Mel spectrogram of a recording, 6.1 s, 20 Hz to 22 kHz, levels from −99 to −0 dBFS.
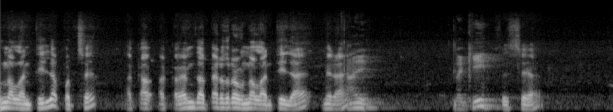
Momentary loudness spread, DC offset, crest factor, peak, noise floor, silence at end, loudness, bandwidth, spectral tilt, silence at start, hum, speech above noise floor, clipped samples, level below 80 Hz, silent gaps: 15 LU; under 0.1%; 20 dB; -16 dBFS; -70 dBFS; 0.75 s; -35 LUFS; 15 kHz; -6 dB/octave; 0 s; none; 36 dB; under 0.1%; under -90 dBFS; none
